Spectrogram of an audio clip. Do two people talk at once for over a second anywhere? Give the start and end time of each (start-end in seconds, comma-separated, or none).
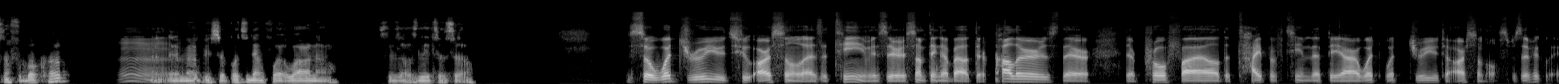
none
